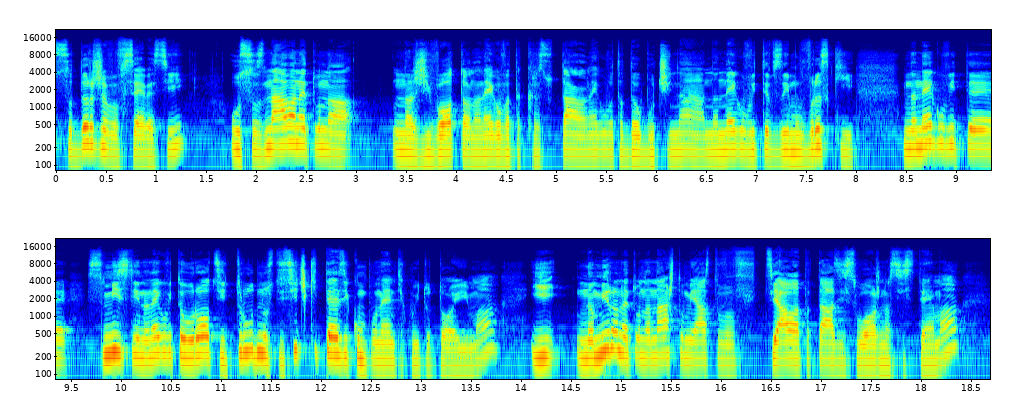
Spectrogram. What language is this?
Bulgarian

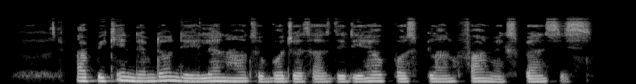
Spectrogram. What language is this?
Nigerian Pidgin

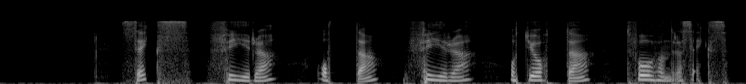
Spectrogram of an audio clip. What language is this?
Swedish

